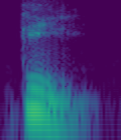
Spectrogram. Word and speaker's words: quay: एक शब्द आता है की, इसको की प्रोनाउंस करते हैं। शब्द की स्पेलिंग है QUAY।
